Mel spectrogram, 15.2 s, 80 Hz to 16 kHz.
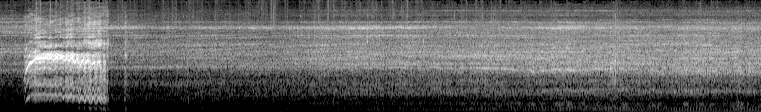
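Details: Whinny of an Icelandic horse foal from Geitaskarð, recorded 21 July 2012: one loud, trembling call of about a second and a half, followed by a long quiet stretch of low background noise.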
